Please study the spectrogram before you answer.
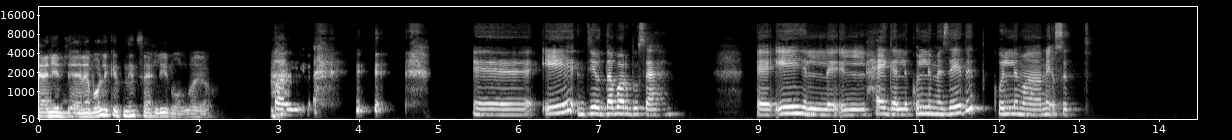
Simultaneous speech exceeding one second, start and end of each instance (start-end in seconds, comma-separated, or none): none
